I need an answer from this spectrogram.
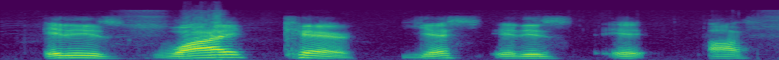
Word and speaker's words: Ykare: i was like what how do you say your name why care and you're like dude no way the only person that said it right i was like hell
